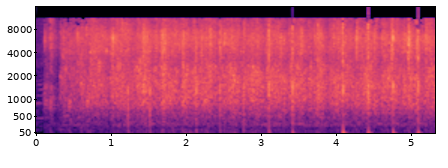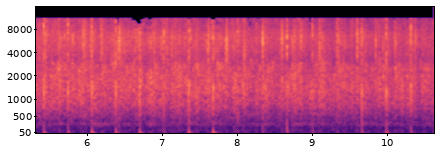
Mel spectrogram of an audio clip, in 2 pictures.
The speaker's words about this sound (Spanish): Pero antes de que empecemos, yo le voy a pedir a toda esta nutrida concurrencia un aplauso de recibimiento.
